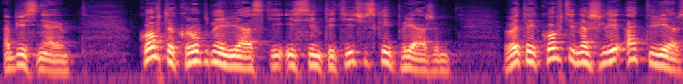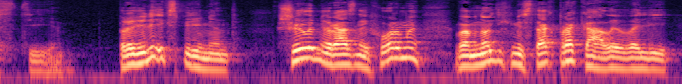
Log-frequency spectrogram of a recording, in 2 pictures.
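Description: An actor playing an authoritative older police colonel in a radio drama, explaining firmly and with a slightly wry edge. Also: male voice, mid-range voice, very animated, measured pace, darkish tone. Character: authoritative veteran male police colonel, exacting boss. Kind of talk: Russian radio drama acting.

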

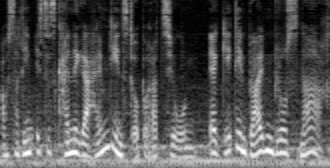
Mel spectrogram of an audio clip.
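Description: An actress playing a matter-of-fact female detective in a radio drama, probing and gently needling. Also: on the low side, animated, fast, noisy background, natural voice. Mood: reassuring, needling. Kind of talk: German radio drama dialogue.

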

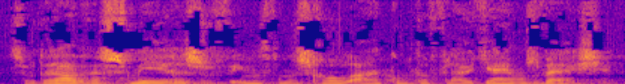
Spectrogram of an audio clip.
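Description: A man's voice: medium pitch, quick pace, darkish tone, close to an everyday voice. A man playing a bullying, menacing young gang leader in a radio play, commanding and sneering. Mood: brisk, commanding.

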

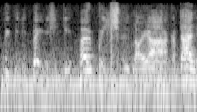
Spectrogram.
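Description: A man's voice: fairly high pitch, wildly swooping pitch, unhurried. A male actor playing a lovesick, hot-headed ship's stoker who stammers indignantly in an audio drama. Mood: pleading. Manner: stammering, pleading. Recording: clearly noisy audio track.

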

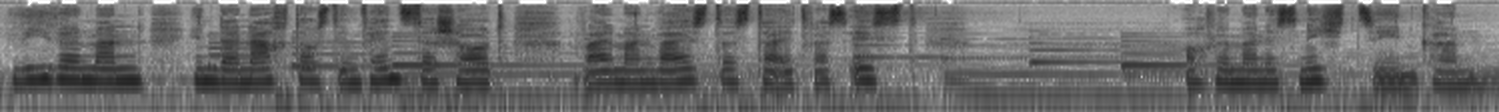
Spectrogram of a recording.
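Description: An actress playing a gravely ill young woman in a radio drama, speaking softly and haltingly, melancholic and introspective. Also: mid-range voice, flat delivery. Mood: pensive. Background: music.

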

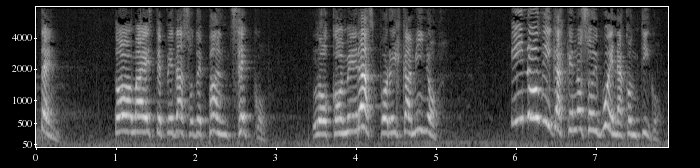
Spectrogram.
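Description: A woman playing a wicked, theatrical stepmother with a drawn-out delivery in a children's audio fairy tale. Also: very high voice, animated, sharp tone, soft background music, full character voice. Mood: scornful. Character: wicked, scornful stepmother, syrupy with her own daughter. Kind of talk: scripted children's audio storybook acting.

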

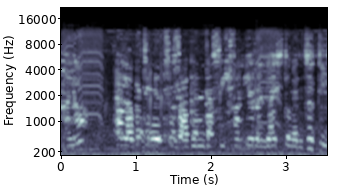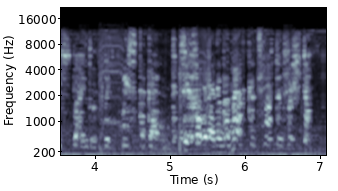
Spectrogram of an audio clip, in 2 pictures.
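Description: Formal electric philosopher woman over loud music actress. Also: on the low side, fairly even intonation, fairly quick, natural voice. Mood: admiring. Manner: precise, formal, polite. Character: formal, logical electric replica of a female philosopher. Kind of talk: German radio play acting.

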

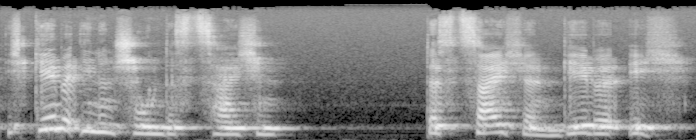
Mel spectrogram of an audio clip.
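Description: A woman's voice: medium pitch, animated, slow pace, mellow, slightly rough, poor audio. An actress playing a bitterly ironic, evasive woman messenger reporting horrors in a theatrical, sardonic radio drama monologue.

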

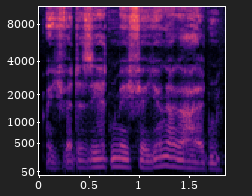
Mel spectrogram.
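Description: A man voicing a frail, chatty eighteen-year-old vagrant boy with a hoarse, breathless voice, as in a storybook reading. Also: on the low side, fast talker, a little mellow, pitched above the performer's own voice. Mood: boastful, chatty.

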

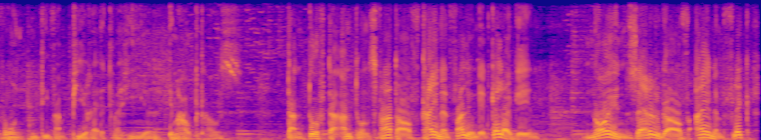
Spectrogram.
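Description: A man narrating a scripted radio play with suspenseful, deliberate, dramatic storytelling. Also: on the low side, creaky.

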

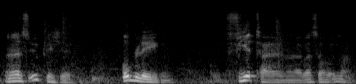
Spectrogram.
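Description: An actor playing a cheeky, self-assured junior police detective in a radio drama, bantering and laconic. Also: male voice, on the low side, big pitch swings, a little fast, mellow, a little hiss or hum, low-quality recording. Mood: matter-of-fact. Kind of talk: naturalistic radio drama dialogue.

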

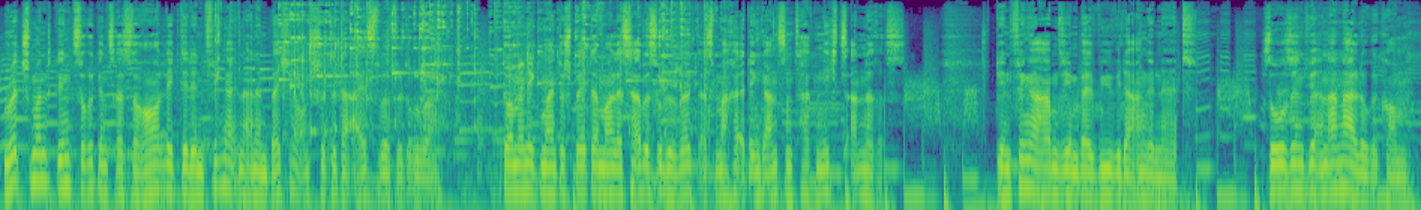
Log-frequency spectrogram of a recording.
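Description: A man plays a streetwise immigrant narrating a radio crime drama. He is laconic and dryly funny, with a mid-pitched voice. Music runs clearly behind him. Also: a little fast, natural voice. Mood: wry, reflective. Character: wry streetwise German immigrant in Queens, narrating his life.

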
